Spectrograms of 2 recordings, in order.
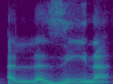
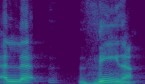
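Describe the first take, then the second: First: The middle consonant is a buzzing 'z' sound. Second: The middle consonant is a 'th' sound, tongue at teeth. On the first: The speaker calls it wrong. "instead of saying" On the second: The speaker calls it right. "say allazina"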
